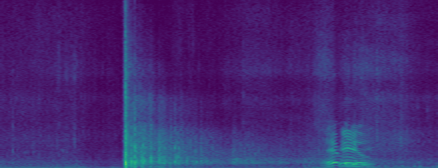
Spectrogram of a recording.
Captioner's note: gunshot cracks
